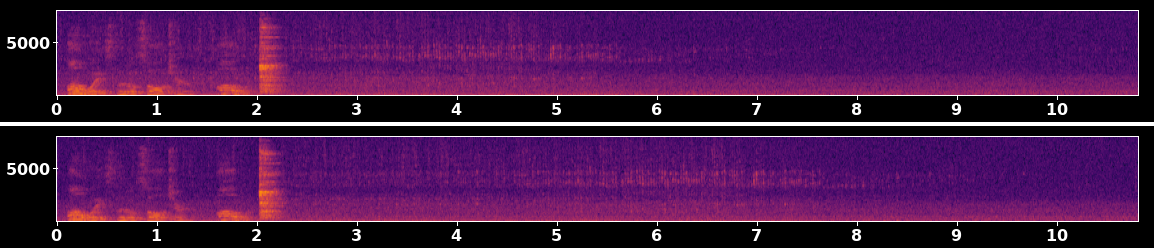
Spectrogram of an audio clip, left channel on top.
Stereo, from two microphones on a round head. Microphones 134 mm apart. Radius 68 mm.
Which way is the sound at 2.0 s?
35° right (ahead or behind).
